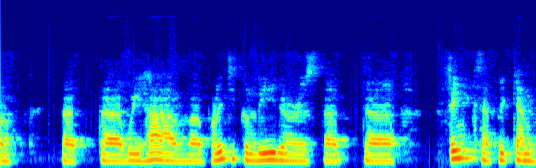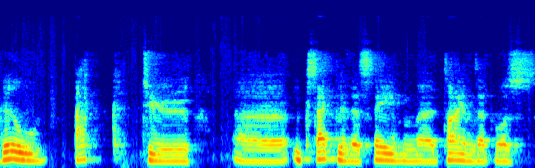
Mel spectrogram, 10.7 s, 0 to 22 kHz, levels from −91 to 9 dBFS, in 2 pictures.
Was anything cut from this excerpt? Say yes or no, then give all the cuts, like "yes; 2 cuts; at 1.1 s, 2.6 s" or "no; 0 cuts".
no; 0 cuts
